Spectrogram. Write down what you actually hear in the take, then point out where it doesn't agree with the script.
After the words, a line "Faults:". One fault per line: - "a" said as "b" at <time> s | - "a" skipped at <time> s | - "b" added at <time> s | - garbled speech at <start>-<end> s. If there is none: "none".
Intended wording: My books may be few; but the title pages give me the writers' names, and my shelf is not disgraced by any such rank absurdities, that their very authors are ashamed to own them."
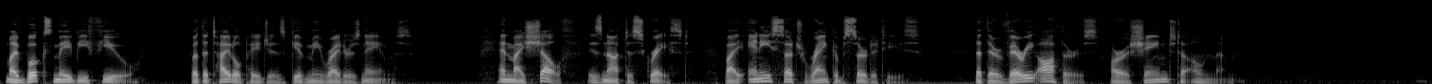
My books may be few; but the title pages give me writers' names, and my shelf is not disgraced by any such rank absurdities, that their very authors are ashamed to own them."
Faults:
- "the" skipped at 3.2 s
